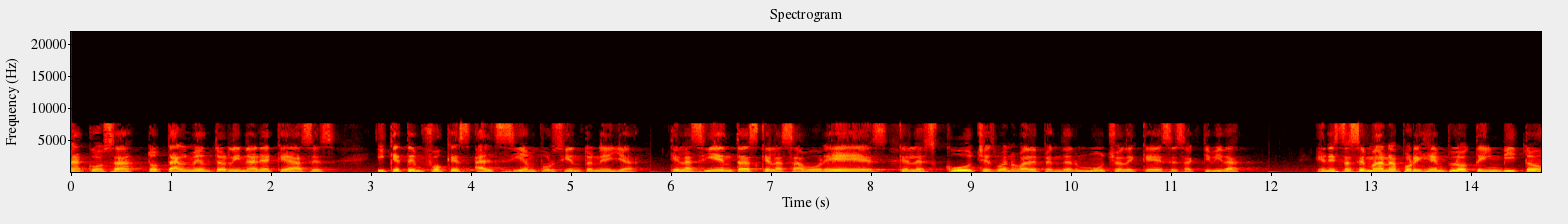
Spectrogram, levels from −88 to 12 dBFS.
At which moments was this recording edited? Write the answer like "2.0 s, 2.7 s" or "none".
8.3 s, 12.3 s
